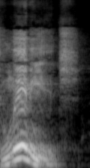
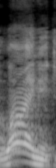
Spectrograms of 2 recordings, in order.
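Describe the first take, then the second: First: The first syllable sounds like 'lin'. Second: The first syllable sounds like 'line'. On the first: The speaker calls it right. "By the way, it's lineage" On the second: The speaker calls it wrong. "You said linebacker or something"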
